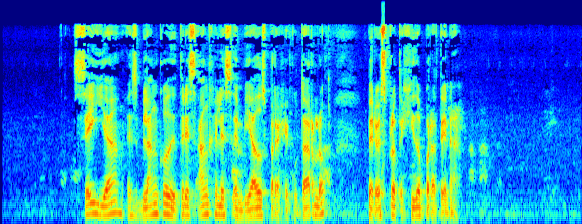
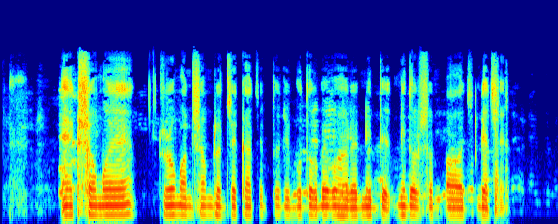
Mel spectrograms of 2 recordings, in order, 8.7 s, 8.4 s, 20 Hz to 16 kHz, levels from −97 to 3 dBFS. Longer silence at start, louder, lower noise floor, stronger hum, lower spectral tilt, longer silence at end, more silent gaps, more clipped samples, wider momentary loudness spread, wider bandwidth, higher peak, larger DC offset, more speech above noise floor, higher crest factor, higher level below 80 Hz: first, 1.1 s vs 0.15 s; about the same, -17 LUFS vs -16 LUFS; about the same, -61 dBFS vs -63 dBFS; neither; second, -2.5 dB/octave vs -5.5 dB/octave; first, 1.45 s vs 0.75 s; neither; neither; about the same, 11 LU vs 11 LU; first, 16 kHz vs 7.6 kHz; about the same, 0 dBFS vs 0 dBFS; neither; second, 42 dB vs 48 dB; about the same, 20 dB vs 16 dB; about the same, -52 dBFS vs -54 dBFS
